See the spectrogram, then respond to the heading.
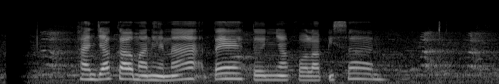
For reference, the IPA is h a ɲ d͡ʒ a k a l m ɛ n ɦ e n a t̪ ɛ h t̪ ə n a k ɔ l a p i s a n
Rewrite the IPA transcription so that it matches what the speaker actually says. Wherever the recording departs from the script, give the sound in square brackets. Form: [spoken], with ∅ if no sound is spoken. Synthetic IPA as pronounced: h a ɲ d͡ʒ a k a l m [a] n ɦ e n a t̪ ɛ h t̪ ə [ɲ] a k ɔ l a p i s a n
